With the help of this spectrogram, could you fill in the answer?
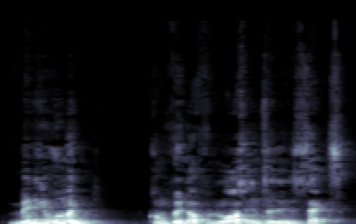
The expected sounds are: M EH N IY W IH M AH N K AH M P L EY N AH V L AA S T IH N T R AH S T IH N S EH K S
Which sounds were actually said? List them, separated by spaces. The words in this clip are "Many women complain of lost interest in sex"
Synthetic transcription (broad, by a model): M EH N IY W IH M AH N K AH M P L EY N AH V L AA S IH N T AH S IH N S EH K S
